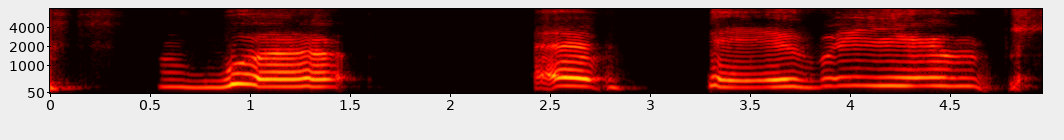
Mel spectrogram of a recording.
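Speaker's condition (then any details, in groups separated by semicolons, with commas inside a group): Cerebral palsy; from birth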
